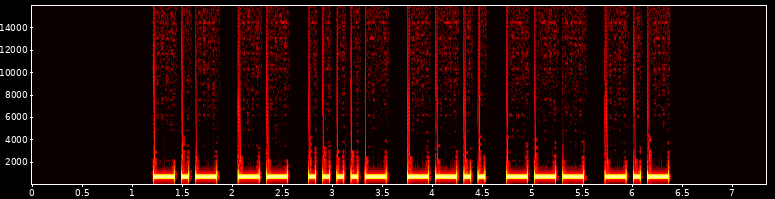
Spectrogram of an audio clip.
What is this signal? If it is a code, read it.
Morse code, heard as a keyed tone, about 17 wpm, 700 Hz. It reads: KM4ZOK
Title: USA Call Signs - 6 Characters - 4x Character Spacing - 17wpm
